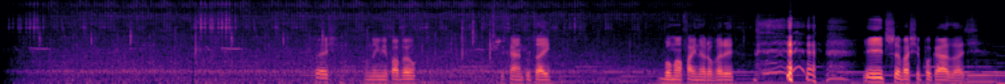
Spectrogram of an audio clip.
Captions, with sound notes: hi, my name is Paweł I came here because I have cool [Laughing] and I have to show myself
